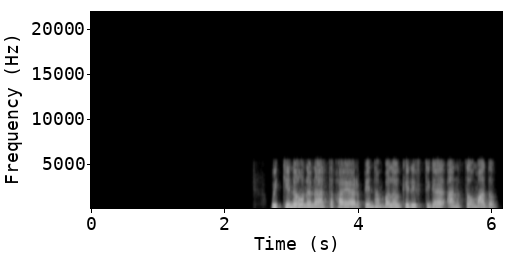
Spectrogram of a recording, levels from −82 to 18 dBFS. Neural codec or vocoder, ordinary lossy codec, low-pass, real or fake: codec, 16 kHz, 0.4 kbps, LongCat-Audio-Codec; none; 5.4 kHz; fake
